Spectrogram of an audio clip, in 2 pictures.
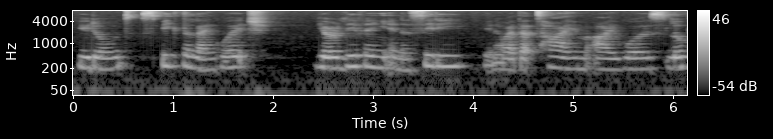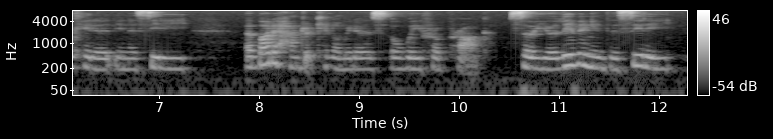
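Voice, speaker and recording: A woman, a counselor speaking in a gentle, measured, introspective personal monologue. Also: medium pitch, steady tone. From Singapore. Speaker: counselor and academic advisor. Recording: roomy echo, mic at a distance.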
